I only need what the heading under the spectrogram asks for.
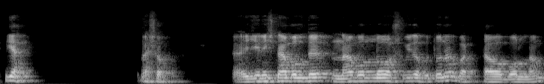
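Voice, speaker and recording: A man, teaching English grammar in an exam-prep class. He fires quick questions at the students and repeats the key words. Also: on the high side, echoey room.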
